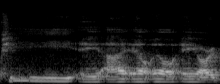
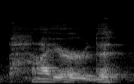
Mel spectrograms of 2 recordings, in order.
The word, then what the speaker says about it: Paillard: And the dish I'm going to make today is called Chicken Paillard. And it's spelled P-A-I-L-L-A-R-D, and most Americans might say Paillard and pronounce the D. In France, they won't say the D, so it's Paillard.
